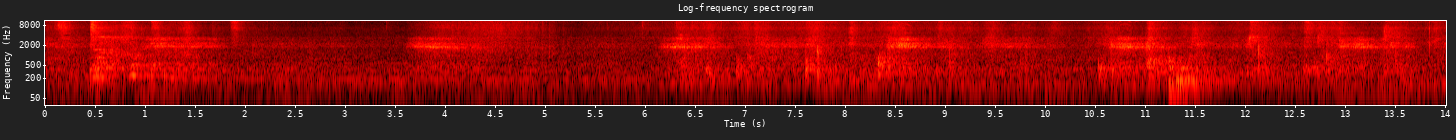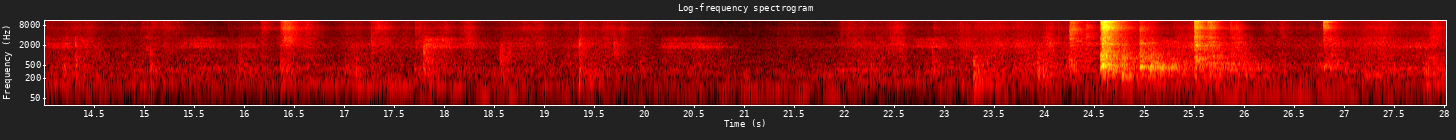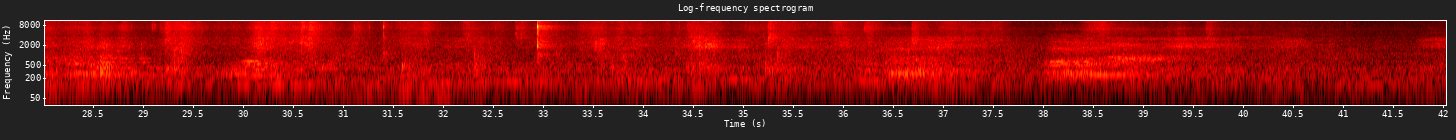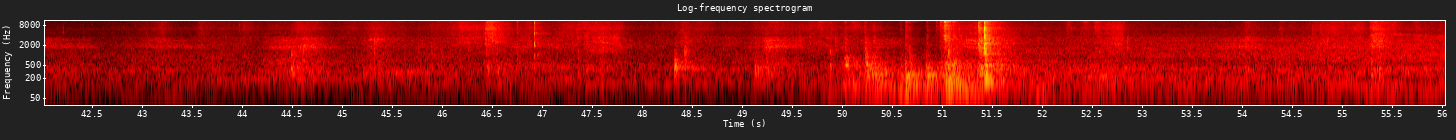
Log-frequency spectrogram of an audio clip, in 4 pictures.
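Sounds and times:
knocks and clatters in tiled room: 0:10.6 - 0:14.2, 0:22.8 - 0:29.6, 0:44.4 - 0:52.9.

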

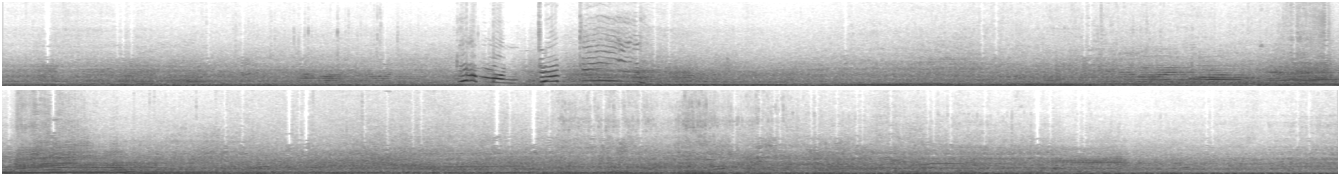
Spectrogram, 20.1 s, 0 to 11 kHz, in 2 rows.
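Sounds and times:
race car engines: 0:00.0 - 0:20.0
engine revving: 0:06.3 - 0:17.9.

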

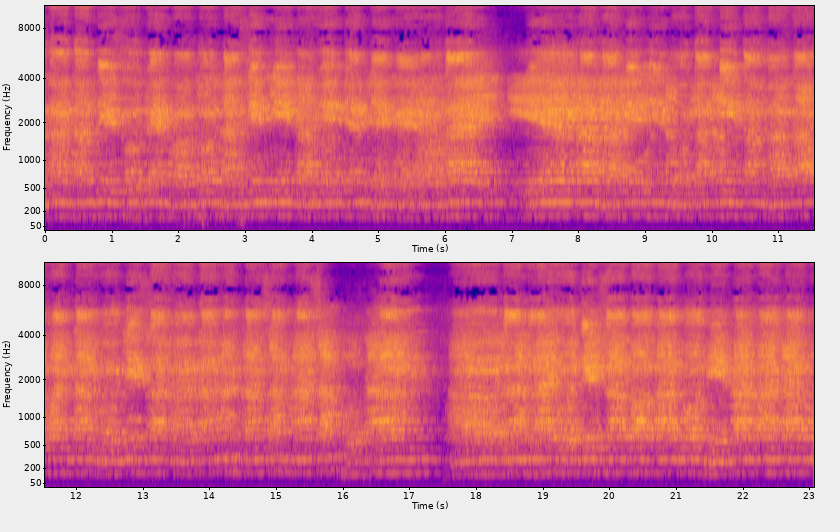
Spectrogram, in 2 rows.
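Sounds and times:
monks chanting in unison: 0:00.0 - 0:23.0.

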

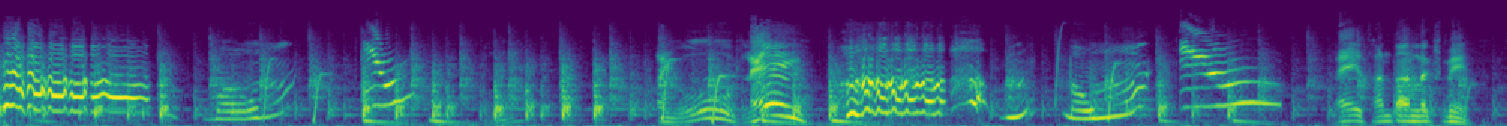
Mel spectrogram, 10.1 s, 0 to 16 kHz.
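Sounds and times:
drum strokes with dropping pitch: 0:00.0 - 0:10.0
rising meow-like note: 0:02.4 - 0:02.8, 0:07.8 - 0:08.6.

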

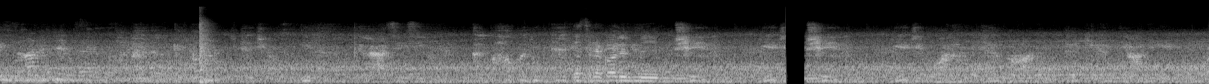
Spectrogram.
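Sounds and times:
train running in tunnel: 0:00.0 - 0:12.0.

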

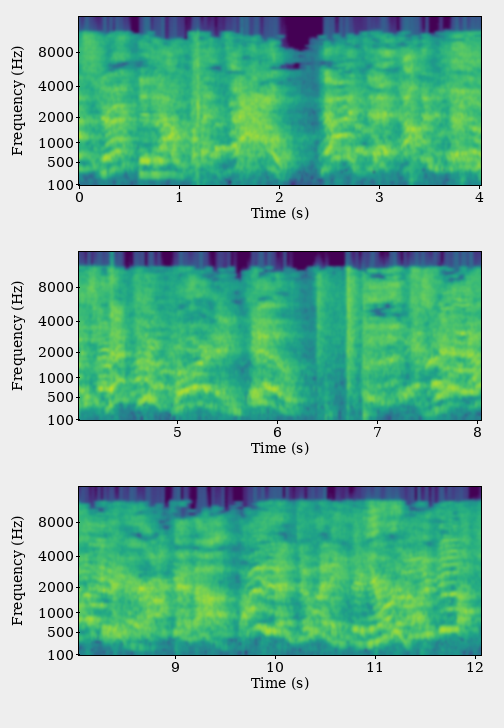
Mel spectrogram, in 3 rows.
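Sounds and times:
excited boys' voices: 0:00.0 - 0:12.0
hand smacks: 0:06.4 - 0:07.0.

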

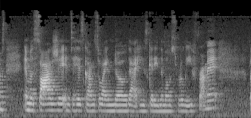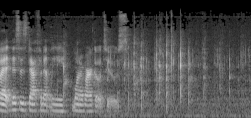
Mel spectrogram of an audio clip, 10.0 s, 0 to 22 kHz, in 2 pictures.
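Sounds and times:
plastic tube and box clicking: 0:07.5 - 0:10.0.

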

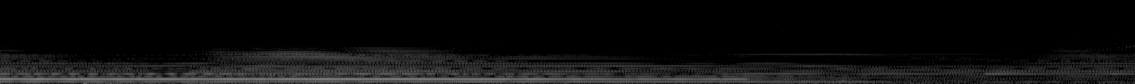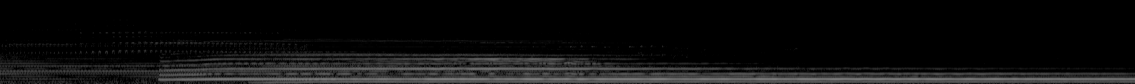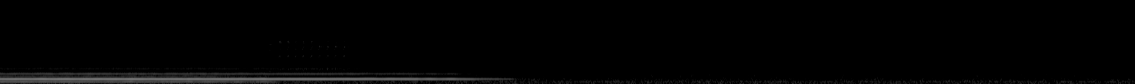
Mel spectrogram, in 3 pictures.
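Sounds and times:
higher voice humming: 0:00.0 - 0:03.6, 0:11.2 - 0:27.9
lower voice humming: 0:00.0 - 0:08.1, 0:11.0 - 0:27.9.

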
